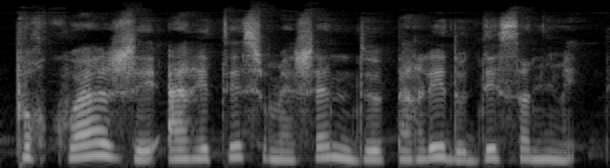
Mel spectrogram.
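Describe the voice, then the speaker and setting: Over music in the background, a woman of medium pitch speaks at a very slow pace with fairly even intonation, the sound dry and close with no echo. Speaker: YouTuber and podcaster on occultism and pop culture. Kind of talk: casual solo podcast talk. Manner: hesitant, many fillers.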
